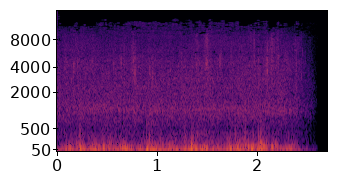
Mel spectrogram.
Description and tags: newjersey longport wind
Windy recording of the bay from longport facing south recorded with DS-40 and edited in Wavosaur.
bay, field-recording, longport, new-jersey, wind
